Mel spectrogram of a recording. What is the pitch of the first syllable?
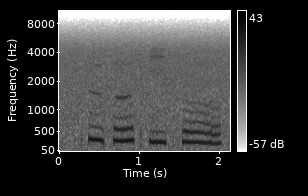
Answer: falling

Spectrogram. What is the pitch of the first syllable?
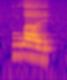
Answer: falling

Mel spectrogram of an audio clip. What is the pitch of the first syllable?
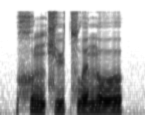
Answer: falling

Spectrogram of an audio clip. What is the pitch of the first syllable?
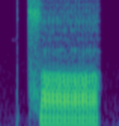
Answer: high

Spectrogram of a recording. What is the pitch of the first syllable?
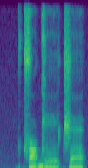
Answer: high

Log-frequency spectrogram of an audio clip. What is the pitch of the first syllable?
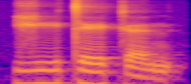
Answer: high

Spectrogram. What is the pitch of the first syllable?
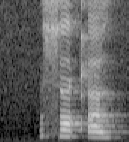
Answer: high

